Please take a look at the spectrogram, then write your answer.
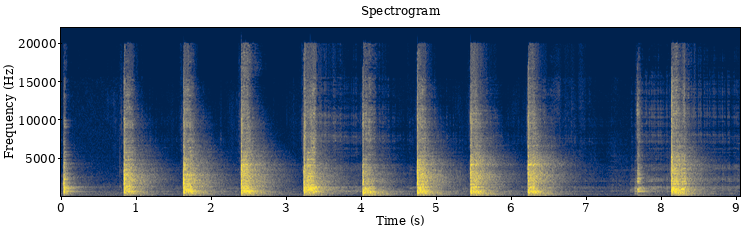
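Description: Hammer blows ring out against the steering knuckle of a 2004-2008 Acura TL to pop loose the outer tie rod: about ten loud, evenly spaced metallic strikes, each with a bright ringing decay, close and with no talking.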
